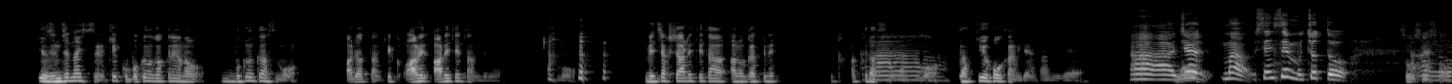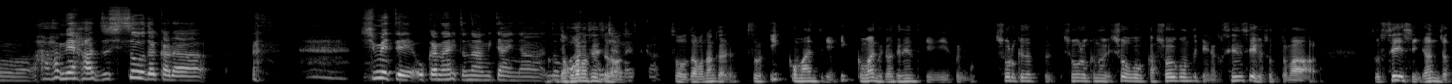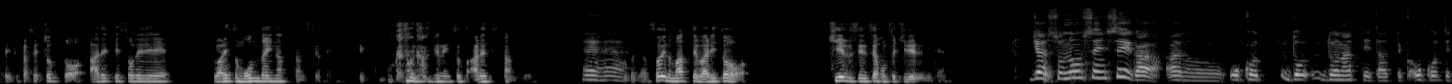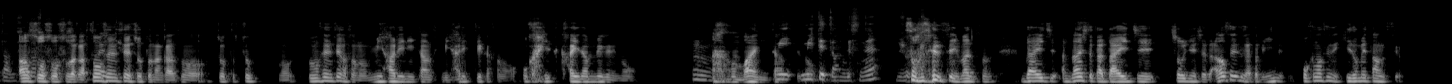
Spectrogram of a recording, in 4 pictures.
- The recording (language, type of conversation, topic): Japanese, podcast, 修学旅行で一番心に残っている思い出は何ですか？
- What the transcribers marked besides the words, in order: laugh; other background noise; chuckle; tapping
